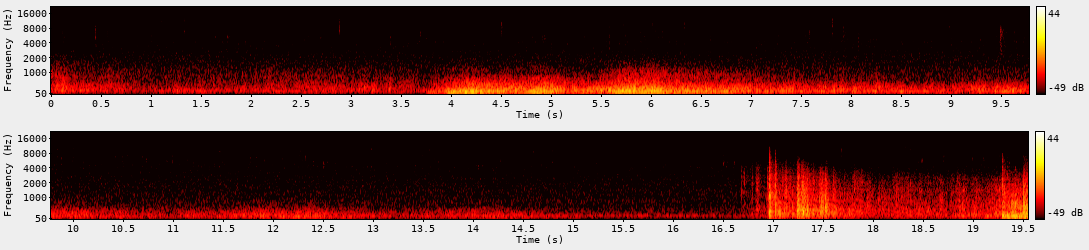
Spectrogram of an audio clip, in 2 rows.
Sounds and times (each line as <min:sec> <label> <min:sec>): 0:00.0 rain 0:19.5
0:03.8 thunder 0:08.4
0:16.7 thunder 0:19.5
